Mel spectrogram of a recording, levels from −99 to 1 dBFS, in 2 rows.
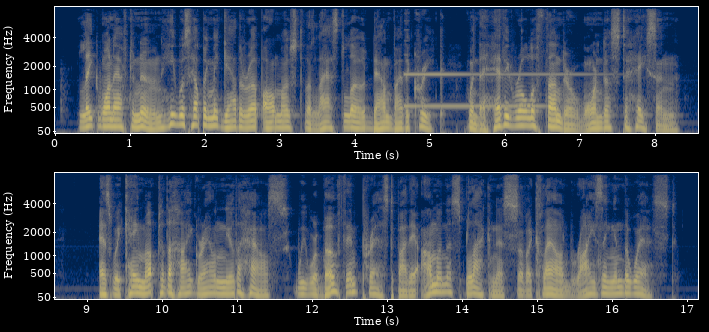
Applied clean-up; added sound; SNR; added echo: none; Alarm; 13 dB; none.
